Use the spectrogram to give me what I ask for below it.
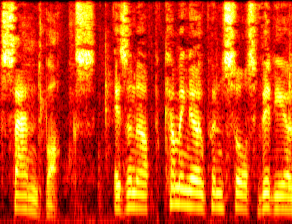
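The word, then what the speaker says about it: s&box: Sandbox, pronounced sandbox, is an upcoming open-source video game development platform and engine by Face Punch Studios.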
